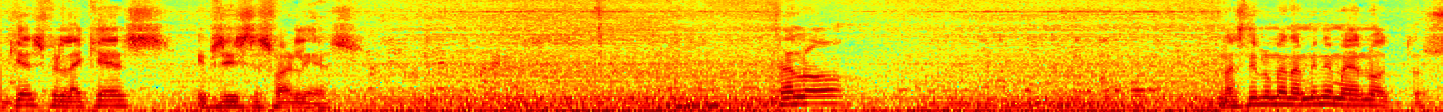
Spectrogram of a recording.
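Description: A middle-aged man speaks calmly into microphones close by.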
